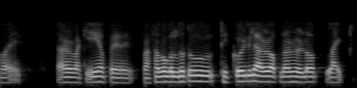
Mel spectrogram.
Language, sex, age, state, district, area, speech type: Assamese, male, 18-30, Assam, Biswanath, rural, conversation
